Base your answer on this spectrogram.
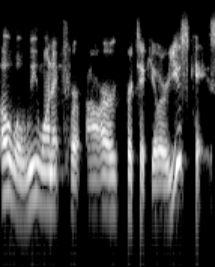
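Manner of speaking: sneering, mocking put-on voice dripping with mockery. Quoting what the financial backers say: mockingly imitating them. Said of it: "I say that voice mockingly".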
